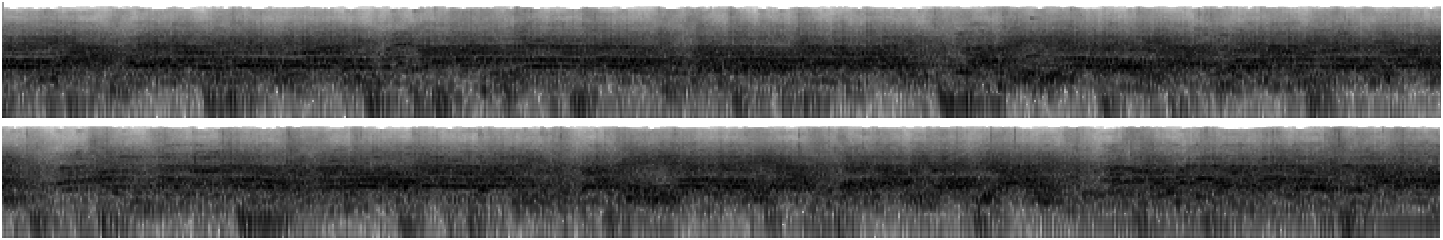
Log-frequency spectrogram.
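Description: Large crowd of protest marchers shouting slogans, a continuous, loud mass of voices.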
